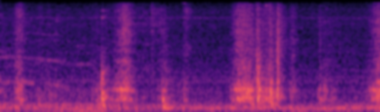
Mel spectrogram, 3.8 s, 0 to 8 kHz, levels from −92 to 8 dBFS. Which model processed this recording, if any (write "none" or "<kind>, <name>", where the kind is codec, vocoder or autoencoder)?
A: vocoder, Vocos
